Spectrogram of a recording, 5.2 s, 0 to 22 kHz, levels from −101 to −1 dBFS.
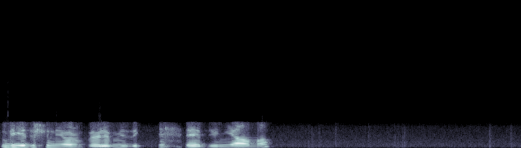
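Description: At 1.61 to 1.69 s there is VoIP packet loss concealed by the speech codec. About 40 ms of the stream is missing, which fits two lost 20 ms frames. The decoder fills the hole by stretching the last pitch and vocal-tract shape at falling gain, so the speech smears into a brief, fading buzzy tone or coloured noise. Unlike a plain dropout, there is no clean silence, and the voice stays weak or distorted for a moment after it resumes, over the light coding damage of the narrowband Speex line.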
